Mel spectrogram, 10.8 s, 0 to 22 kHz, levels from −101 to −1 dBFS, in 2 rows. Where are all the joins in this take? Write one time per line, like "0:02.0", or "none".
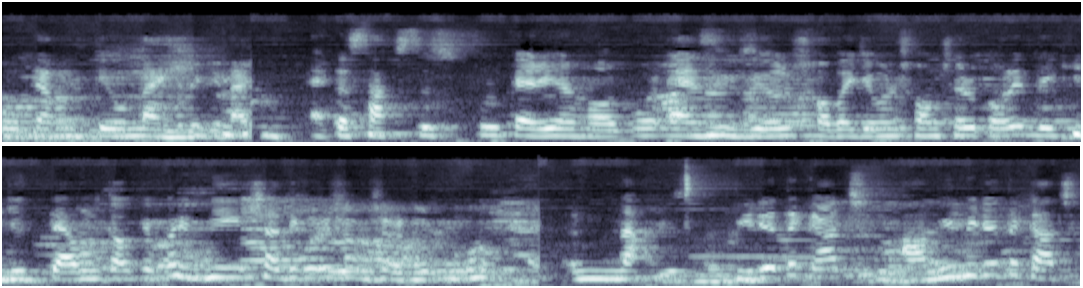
0:01.2
0:08.1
